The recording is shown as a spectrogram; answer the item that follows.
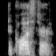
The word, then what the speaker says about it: DeQuester: DeQuester is how.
